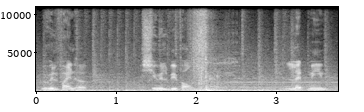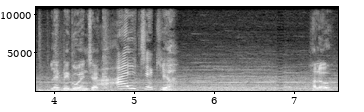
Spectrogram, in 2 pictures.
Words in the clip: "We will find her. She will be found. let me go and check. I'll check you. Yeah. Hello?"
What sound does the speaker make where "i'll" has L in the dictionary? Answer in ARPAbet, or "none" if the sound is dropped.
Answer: L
